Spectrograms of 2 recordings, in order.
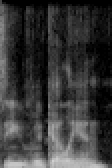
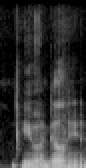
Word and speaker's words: Evangelion: Evalion. Evangelion. There you go. You said it right.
